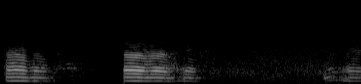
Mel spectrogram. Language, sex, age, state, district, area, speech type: Hindi, male, 45-60, Uttar Pradesh, Ayodhya, rural, conversation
